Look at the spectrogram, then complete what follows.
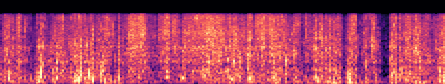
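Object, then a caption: Paper coffee filter. An empty white paper coffee filter, folded and crumpled, is held up and squeezed and crinkled between fingers with long nails. It makes a dense, steady crackling and rustling that is bright and high, with almost no low end. The sound briefly dips just before the end.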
